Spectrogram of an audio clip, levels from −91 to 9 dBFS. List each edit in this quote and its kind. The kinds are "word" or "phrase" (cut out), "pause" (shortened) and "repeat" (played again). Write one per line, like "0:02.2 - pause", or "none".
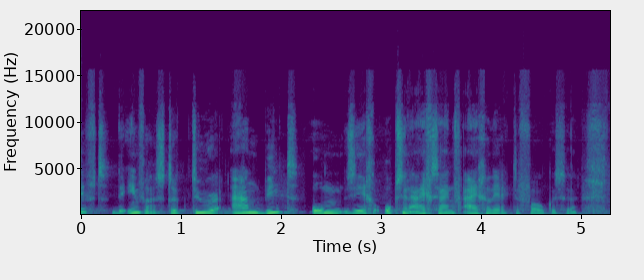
0:02.2 - pause
0:03.5 - word
0:03.8 - word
